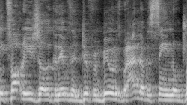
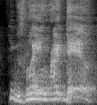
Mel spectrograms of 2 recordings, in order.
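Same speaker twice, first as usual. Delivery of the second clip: ordinary delivery, nothing marked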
